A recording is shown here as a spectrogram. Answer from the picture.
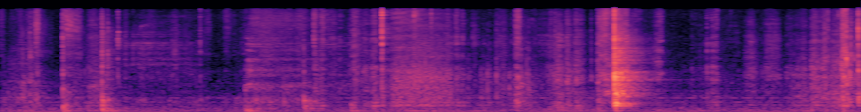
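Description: Cardboard box being handled and opened by hand: scattered light taps and scrapes, a rubbing, sliding sound around the middle, and a loud sharp snap about six seconds in as the lid comes free.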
